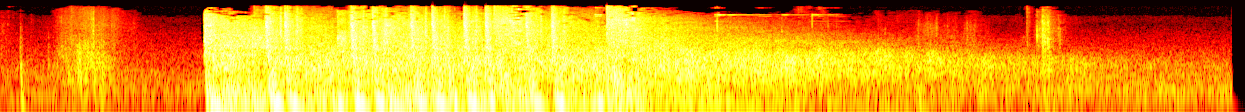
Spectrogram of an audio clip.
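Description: A gunshot bangs loudly and echoes away.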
